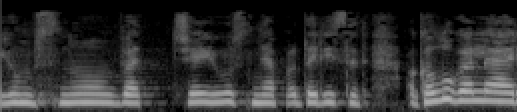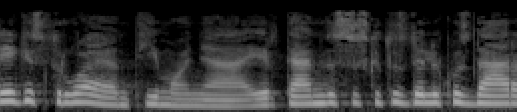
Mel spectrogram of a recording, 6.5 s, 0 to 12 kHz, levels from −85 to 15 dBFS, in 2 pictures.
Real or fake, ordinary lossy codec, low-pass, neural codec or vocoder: real; MP3, 32 kbps; 10.8 kHz; none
